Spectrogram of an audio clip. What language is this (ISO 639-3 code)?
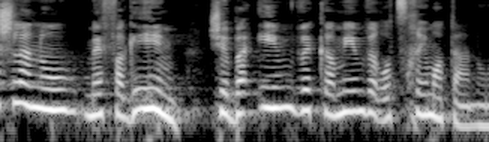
heb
